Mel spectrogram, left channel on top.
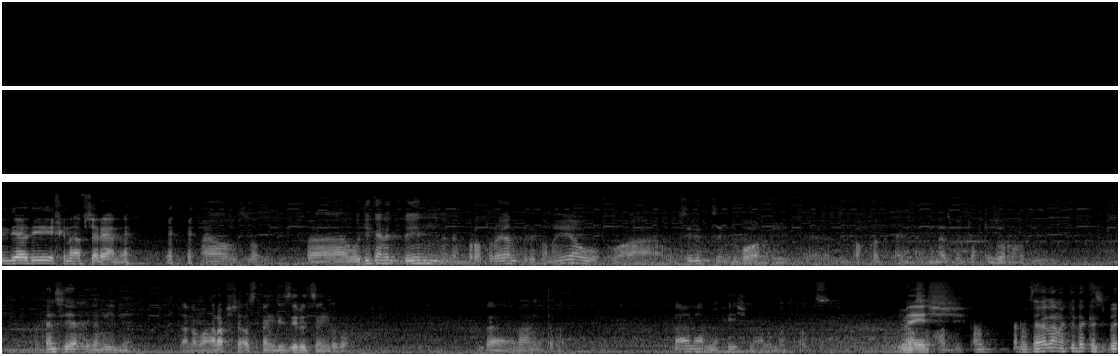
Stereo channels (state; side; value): silent; left; 52 dB below the other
